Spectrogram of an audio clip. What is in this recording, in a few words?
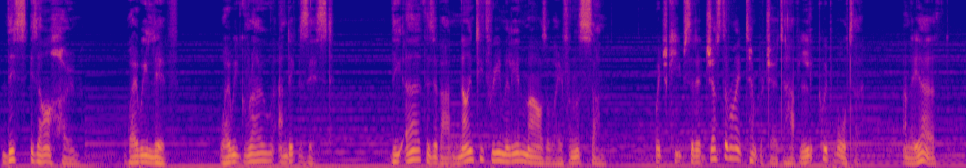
Narrative and Character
